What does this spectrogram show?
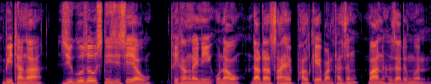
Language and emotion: Bodo, neutral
